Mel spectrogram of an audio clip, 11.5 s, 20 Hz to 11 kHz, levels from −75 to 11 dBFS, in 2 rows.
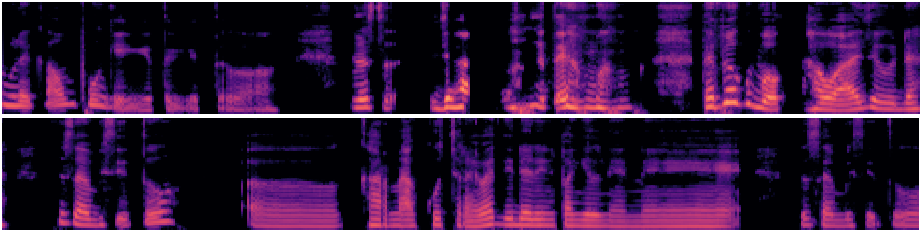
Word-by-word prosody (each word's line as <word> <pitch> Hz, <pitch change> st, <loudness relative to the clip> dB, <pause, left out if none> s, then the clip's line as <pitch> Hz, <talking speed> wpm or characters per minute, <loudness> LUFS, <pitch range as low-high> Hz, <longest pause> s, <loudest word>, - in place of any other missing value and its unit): bule 140 Hz, -1 st, +1 dB
kampung," 155 Hz, -2 st, -3 dB
kayak -, -, -7 dB
gitu-gitu. -, -, -14 dB, 0.8 s
Terus 230 Hz, +1 st, +3 dB, 0.4 s
jahat 240 Hz, +2 st, +8 dB, 0.2 s
banget 235 Hz, +3 st, -1 dB, 0.2 s
emang, 225 Hz, -1 st, +1 dB, 0.5 s
tapi 255 Hz, +7 st, +5 dB
aku 360 Hz, -3 st, +6 dB
bawa -, -, +7 dB
ketawa 175 Hz, -4 st, +4 dB
aja 225 Hz, +5 st, 0 dB
udah, 180 Hz, +1 st, -1 dB, 0.3 s
terus 260 Hz, -2 st, -5 dB
habis 185 Hz, +1 st, -2 dB
itu, 180 Hz, -, -6 dB, 0.6 s
eee, 155 Hz, 0 st, -8 dB, 0.2 s
karena 175 Hz, -2 st, -2 dB
aku 185 Hz, -, -6 dB
cerewet, 175 Hz, +6 st, -1 dB
jadi 185 Hz, 0 st, 0 dB
ada 175 Hz, -, +1 dB
yang 175 Hz, -, -7 dB
panggil 165 Hz, -1 st, -1 dB
"nenek," 155 Hz, +1 st, -5 dB, 0.4 s
terus 185 Hz, -, -6 dB
habis 165 Hz, 0 st, -8 dB
itu 90 Hz, -, -13 dB
175 Hz, 150 wpm, -21 LUFS, 155-220 Hz, 0.8 s, jahat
